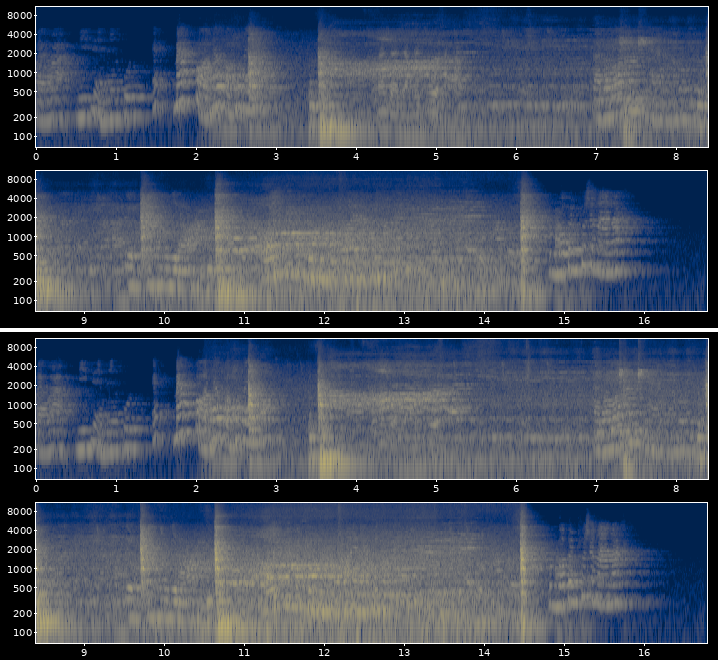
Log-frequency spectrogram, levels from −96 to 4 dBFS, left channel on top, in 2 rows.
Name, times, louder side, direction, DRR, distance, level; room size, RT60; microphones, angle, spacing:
voice 1, 0.0-2.9 7.0-10.6 10.9-14.5 14.8-15.8, right 1 dB, 35° right, -11 dB, 2.1 m, -43 dB
sound 1, 2.1-14.6, right 4 dB, 60° right, 0.7 m, -37 dB
voice 2, 4.3-5.4 9.3-9.6 10.8-11.2 14.9-15.0, left 2 dB, 80° left, 5 dB, 0.9 m, -48 dB
13.0 x 4.9 x 2.6 m, 1.1 s
head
